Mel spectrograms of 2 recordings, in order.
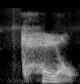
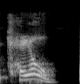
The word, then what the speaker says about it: Kalle: And people always, his name is K-A-L-L-E, last name Beck, B-E-C-K. People always mispronounce his first name because what kind of name is Kale?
